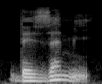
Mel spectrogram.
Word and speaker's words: des amis: And if you make the liaison, so the link between the two, you will get des amis. Okay, des amis.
